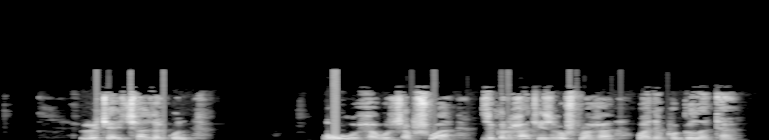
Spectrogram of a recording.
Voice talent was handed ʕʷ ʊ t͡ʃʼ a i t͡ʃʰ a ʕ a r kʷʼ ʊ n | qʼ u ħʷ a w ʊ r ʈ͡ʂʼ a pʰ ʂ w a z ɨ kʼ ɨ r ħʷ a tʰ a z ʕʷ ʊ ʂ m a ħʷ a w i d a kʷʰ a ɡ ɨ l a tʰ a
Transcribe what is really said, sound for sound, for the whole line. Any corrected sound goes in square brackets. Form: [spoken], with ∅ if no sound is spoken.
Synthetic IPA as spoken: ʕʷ ʊ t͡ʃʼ a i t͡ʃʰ a [z] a r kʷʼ ʊ n | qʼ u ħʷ a w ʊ r ʈ͡ʂʼ a pʰ ʂ w a z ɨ kʼ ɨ r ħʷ a tʰ [i] z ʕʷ ʊ ʂ m a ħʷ a w [a] d a kʷʰ a ɡ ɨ l a tʰ a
